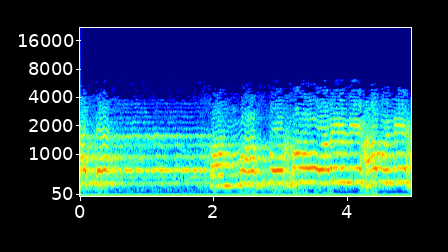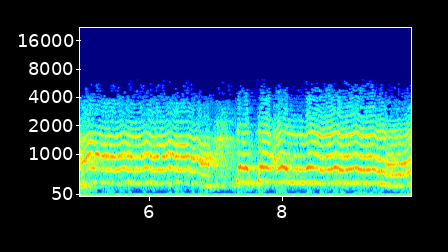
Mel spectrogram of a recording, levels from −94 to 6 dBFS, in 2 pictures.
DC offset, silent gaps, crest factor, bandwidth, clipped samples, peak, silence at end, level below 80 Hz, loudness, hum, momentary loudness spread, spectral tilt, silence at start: 0.5%; none; 10 dB; 5.6 kHz; under 0.1%; -12 dBFS; 0 s; -60 dBFS; -22 LUFS; none; 10 LU; -2 dB/octave; 0 s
